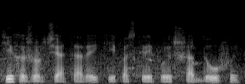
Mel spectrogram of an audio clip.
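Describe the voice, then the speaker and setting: A man narrating an old newsreel in a measured, formal announcer manner. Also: very deep voice, animated, a little hiss or hum. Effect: old Soviet newsreel sound. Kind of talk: scripted documentary narration. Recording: dull lo-fi 1980s newsreel audio with music.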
